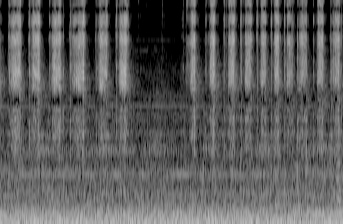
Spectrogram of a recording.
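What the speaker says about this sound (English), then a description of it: "with sandpaper to expose metallic magnesium" Magnesium strip rubbed with sandpaper to clean its surface, quick repeated back-and-forth scratchy strokes in bursts with a brief pause midway, close up.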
